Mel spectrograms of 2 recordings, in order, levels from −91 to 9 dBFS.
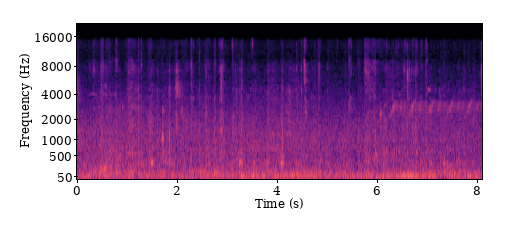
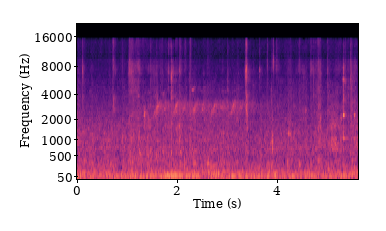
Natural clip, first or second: first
